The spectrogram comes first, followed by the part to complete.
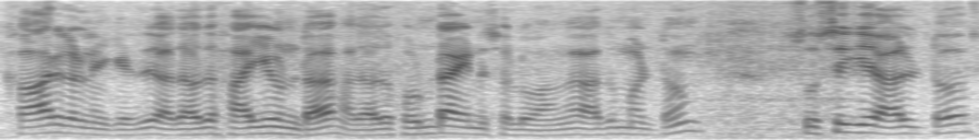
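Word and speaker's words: Hyundai: இதில் ஃபஸ்ட்டு நிற்கிறது பார்த்தீங்கன்னு சொன்னால் ஹையுண்டாய், அதாவது ஹுண்டாயின்னு சொல்லுவோம். ஸோ இதோட டீட்டெயிலையும் இதோட ப்ரைஸ் எல்லாம் பார்ப்போம். இது பார்த்திங்கன்னா ஹையுண்டாய், அதாவது இலங்கையில் வந்து ஹையுண்டாய்னு சொன்னான்னு தெரியும். ஆனால் வந்து இதோட உச்சரிப்பு வந்து ஹுண்டாய், அதாவது ஹொண்டா இல்லை ஹுண்டாய்.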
